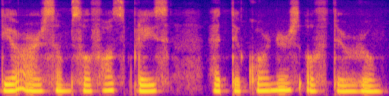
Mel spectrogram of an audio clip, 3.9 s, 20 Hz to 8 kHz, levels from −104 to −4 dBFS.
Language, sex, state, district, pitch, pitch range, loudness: English, female, Nagaland, Kohima, 195 Hz, 185-210 Hz, -16 LUFS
